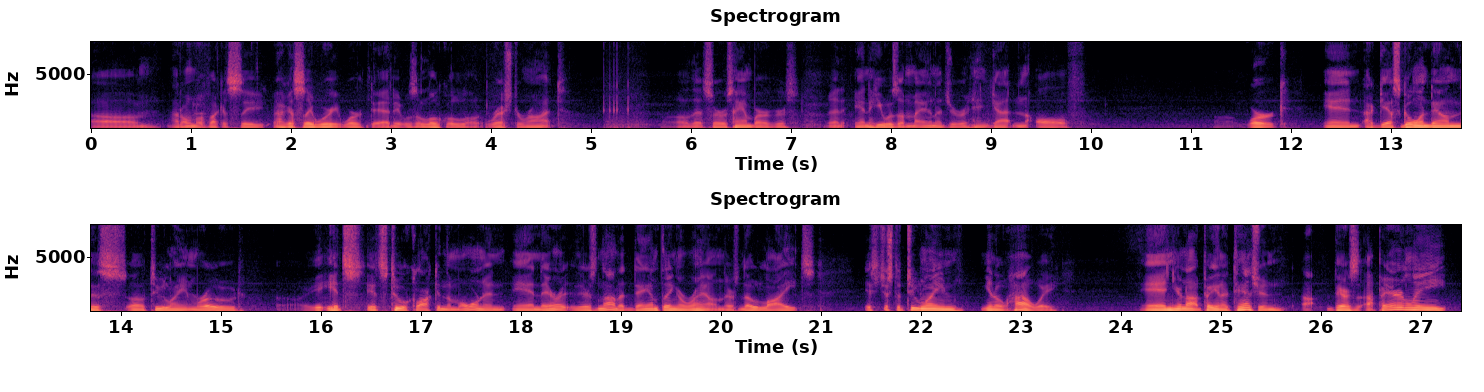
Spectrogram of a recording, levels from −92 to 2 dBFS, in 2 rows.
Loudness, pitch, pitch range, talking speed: -26 LUFS, 105 Hz, 95-115 Hz, 175 wpm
